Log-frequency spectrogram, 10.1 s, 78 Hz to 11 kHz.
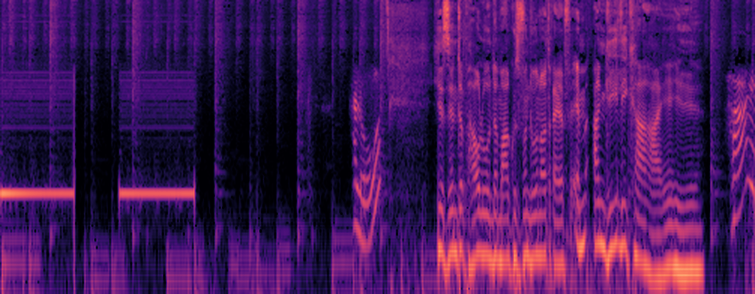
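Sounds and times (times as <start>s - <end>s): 
ringback tone of an outgoing phone call: 0.0s - 1.0s, 1.6s - 2.6s
speech: 4.8s - 9.6s.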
